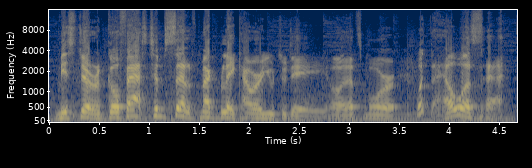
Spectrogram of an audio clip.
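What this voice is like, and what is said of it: Thick French accent. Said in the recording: “his thick French accent”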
